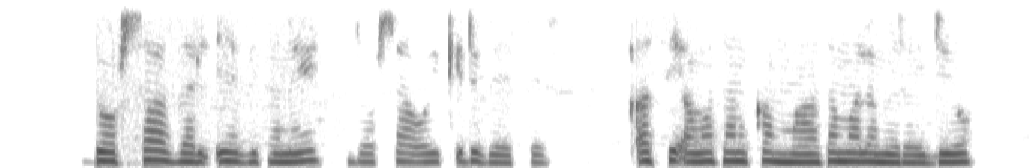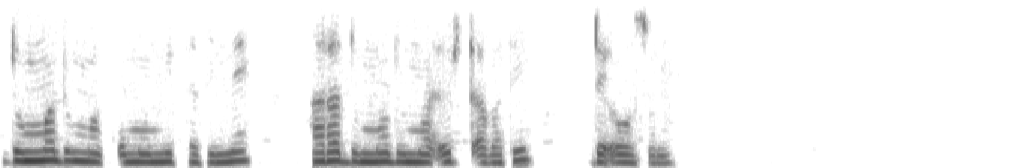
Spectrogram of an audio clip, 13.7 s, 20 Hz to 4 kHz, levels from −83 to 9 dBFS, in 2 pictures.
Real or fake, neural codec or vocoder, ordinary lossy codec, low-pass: real; none; Opus, 32 kbps; 3.6 kHz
